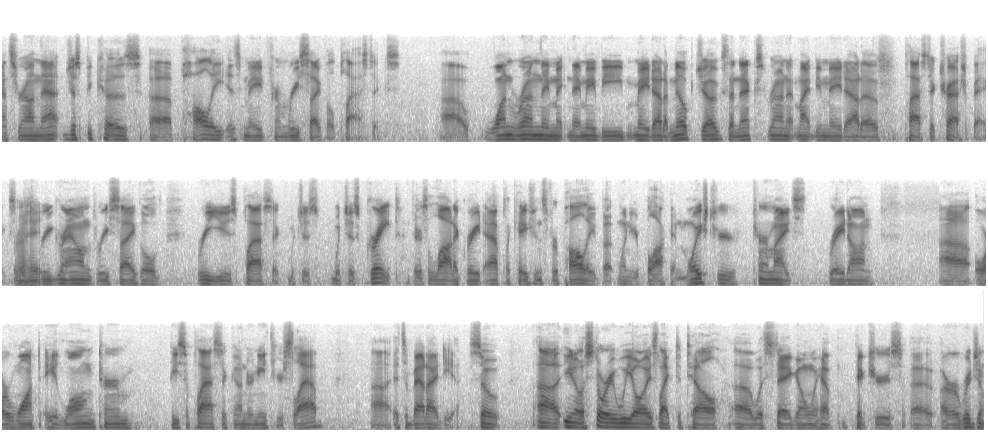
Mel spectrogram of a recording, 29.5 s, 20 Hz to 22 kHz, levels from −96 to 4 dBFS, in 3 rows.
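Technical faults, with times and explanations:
18.85–19.21 s, 21.25–21.37 s and 23.23–23.35 s: comfort noise in place of the background. In these pauses, for 360 ms, then 120 ms twice, the room background, sitting about 29 to 32 dB below the loudest speech, gives way to a smoother synthetic hiss. The first keeps the same level; the two later ones drop by about 4 dB. The likely cause is Opus discontinuous transmission: the sender went quiet and the receiver generated noise. On a spectrogram, the textured background becomes an even, featureless band below the 8 kHz call-codec limit, and in the two later pauses the waveform's noise floor shifts step-wise at the edges.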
